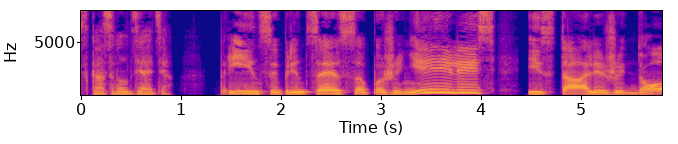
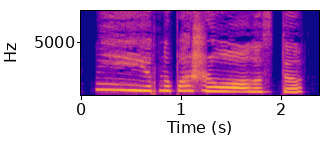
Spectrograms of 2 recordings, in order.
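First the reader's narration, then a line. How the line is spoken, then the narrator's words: Whining. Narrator (Russian): захныкала Маша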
